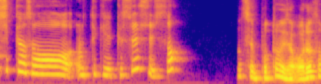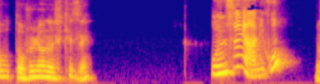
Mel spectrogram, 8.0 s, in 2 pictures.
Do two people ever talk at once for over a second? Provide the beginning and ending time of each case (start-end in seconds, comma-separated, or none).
none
